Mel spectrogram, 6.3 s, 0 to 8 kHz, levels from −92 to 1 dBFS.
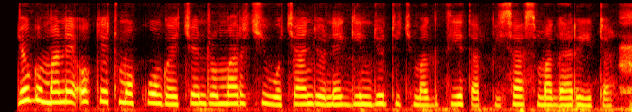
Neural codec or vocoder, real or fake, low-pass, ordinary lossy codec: vocoder, 22.05 kHz, 80 mel bands, WaveNeXt; fake; 7.2 kHz; AAC, 48 kbps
